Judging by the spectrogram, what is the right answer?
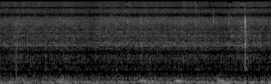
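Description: Onions sizzle steadily in a frying pan for a low-carb breakfast scrambler, a soft continuous hiss with faint stirring clicks and one brief sharp tick near the end.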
